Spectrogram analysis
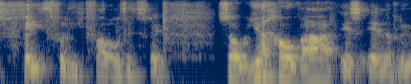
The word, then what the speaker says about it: Yehovah: I used to have the habit of saying Yahovah, but it's undisputedly yeah.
